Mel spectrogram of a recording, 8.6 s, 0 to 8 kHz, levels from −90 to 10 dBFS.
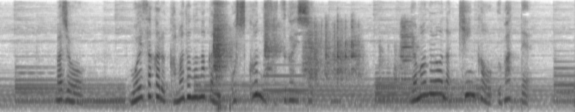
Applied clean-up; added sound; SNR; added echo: none; Squeak; 3 dB; none.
